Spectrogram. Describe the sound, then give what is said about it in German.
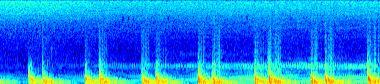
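A deep, thumping heartbeat at the start of a song pulses steadily in paired lub-dub beats, about seven double thumps, loud with a low droning hum underneath and no voices. “Ja, und das auch deswegen, weil das Lied mit einem Herzschlag beginnt.”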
